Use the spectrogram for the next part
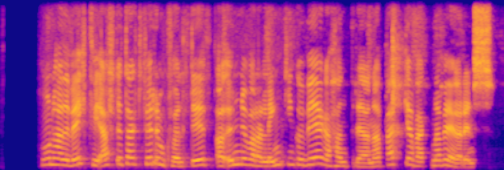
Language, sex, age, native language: Icelandic, female, 20-29, Icelandic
